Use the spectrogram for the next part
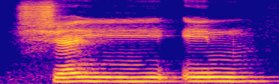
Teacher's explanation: حمزہ کو صاف کر کے پڑھنا ہے، حمزہ پر غنہ نہیں کرنا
